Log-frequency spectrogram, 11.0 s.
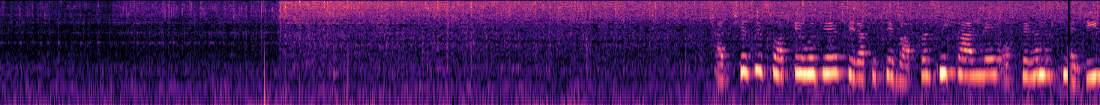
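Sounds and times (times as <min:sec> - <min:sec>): cheese cubes sizzling in oil: 0:00.0 - 0:11.0.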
